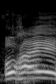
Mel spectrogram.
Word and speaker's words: Orae: Parce que ça reste énigmatique quand on ne sait pas ce que veut dire Vous Orae. l'avez bien prononcé tout à l'heure.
